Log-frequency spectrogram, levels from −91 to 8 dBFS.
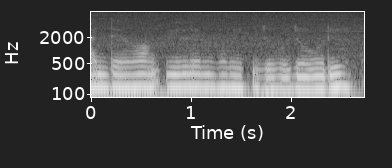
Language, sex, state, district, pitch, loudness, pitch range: Chakma, female, Tripura, Unakoti, 140 Hz, -14 LUFS, 130-140 Hz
